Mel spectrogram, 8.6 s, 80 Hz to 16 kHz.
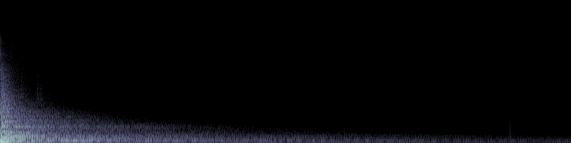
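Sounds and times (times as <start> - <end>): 
bass drum hit: 0.0 - 1.9.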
